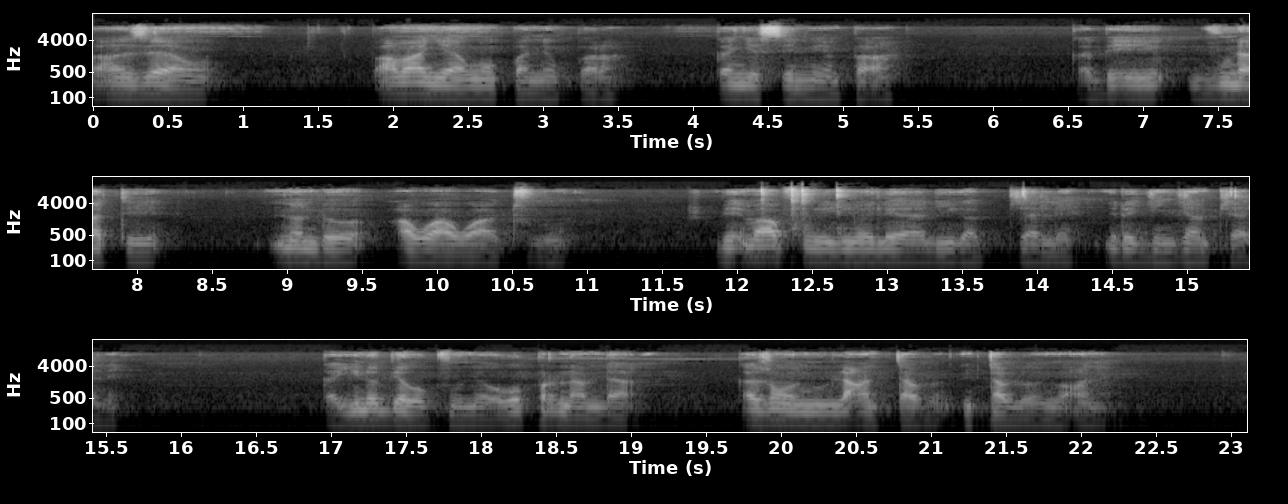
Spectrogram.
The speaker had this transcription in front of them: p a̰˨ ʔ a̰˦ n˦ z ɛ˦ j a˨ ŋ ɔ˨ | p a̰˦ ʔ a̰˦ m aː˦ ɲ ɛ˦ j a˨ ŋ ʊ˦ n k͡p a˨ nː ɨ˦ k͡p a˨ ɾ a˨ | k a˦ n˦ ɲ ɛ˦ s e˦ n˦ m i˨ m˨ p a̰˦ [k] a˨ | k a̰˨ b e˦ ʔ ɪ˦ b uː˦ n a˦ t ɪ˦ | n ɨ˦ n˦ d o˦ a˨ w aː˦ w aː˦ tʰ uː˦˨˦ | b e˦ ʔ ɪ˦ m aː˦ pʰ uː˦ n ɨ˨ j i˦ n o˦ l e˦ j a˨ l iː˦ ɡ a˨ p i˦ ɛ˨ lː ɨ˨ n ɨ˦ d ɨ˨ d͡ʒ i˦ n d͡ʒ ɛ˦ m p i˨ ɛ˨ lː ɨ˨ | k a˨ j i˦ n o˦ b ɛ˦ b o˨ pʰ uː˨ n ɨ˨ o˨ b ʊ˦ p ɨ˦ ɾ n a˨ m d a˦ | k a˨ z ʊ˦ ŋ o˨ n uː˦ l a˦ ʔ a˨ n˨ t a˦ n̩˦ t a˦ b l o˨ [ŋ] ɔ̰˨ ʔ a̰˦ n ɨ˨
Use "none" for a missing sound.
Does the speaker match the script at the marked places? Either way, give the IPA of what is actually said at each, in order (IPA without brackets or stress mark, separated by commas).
ʔ, ɲ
